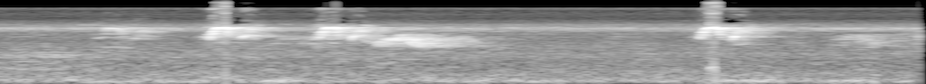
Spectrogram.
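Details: A few sparrow chirps in spring beside blossoming orange trees: three or four sharp, high notes, one sliding downward, separated by a pause, over a steady faint high hiss.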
